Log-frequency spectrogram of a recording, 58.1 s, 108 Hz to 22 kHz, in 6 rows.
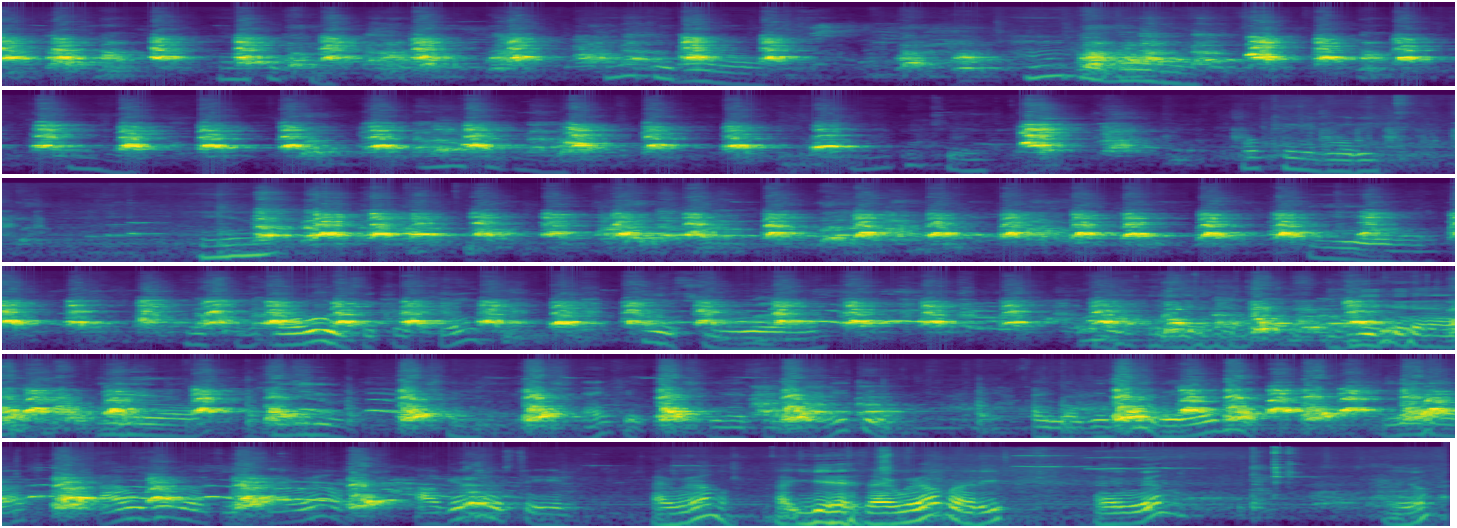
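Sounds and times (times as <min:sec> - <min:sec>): dog barking: 0:00.0 - 0:15.6, 0:16.5 - 0:17.7, 0:21.0 - 0:52.1, 0:57.2 - 0:58.0.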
